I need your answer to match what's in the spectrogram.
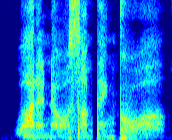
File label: asmr girl wanna know something cool; ringtone; soft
